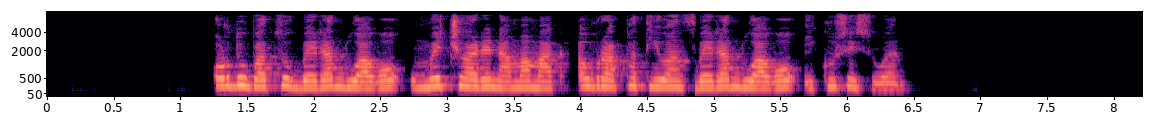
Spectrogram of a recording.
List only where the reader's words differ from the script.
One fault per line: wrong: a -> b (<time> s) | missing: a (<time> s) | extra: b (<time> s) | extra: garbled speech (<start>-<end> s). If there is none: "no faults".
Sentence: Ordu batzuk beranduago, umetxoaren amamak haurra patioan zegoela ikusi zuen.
wrong: zegoela -> beranduago (4.9 s)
